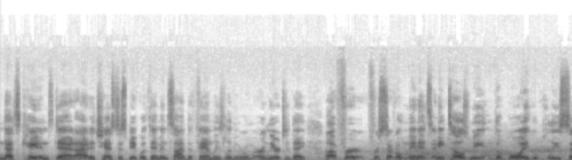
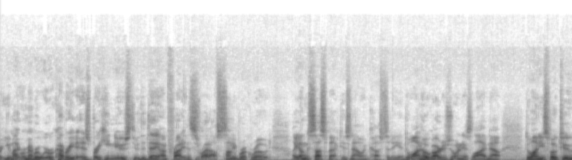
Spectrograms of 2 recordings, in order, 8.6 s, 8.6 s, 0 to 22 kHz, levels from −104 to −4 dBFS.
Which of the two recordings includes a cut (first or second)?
first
